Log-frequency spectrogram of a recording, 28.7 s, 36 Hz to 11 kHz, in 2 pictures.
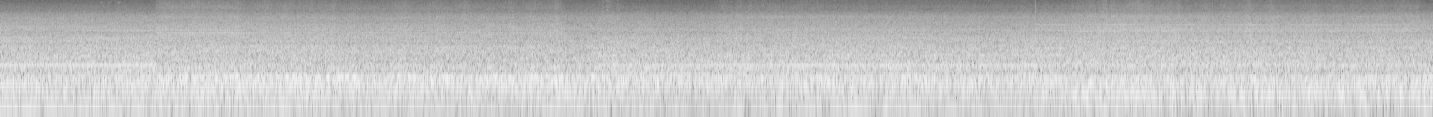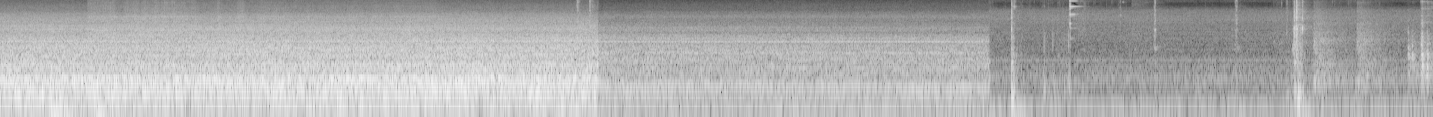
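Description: Grinding wheel running with a stainless-steel scissor blade held against it for sharpening: a loud, steady rushing noise over a low hum. About 20 seconds in it drops to a quieter hum, and in the last few seconds come sharp metal clicks and clinks as scissor parts are handled at a steel jig.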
